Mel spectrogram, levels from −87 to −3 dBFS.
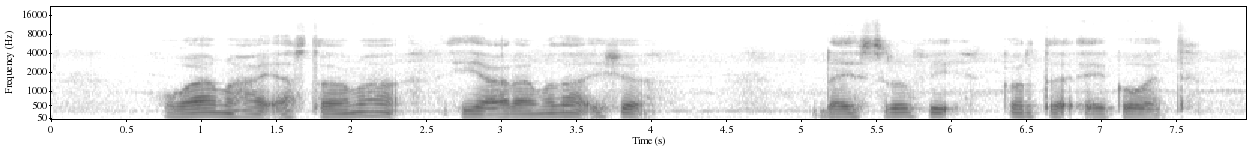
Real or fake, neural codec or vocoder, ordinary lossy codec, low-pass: real; none; none; none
